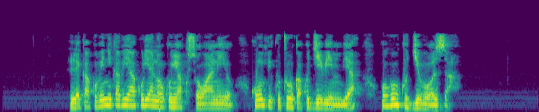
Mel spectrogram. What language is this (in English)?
Ganda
